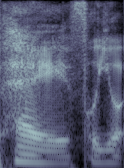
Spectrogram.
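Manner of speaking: plain reading voice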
